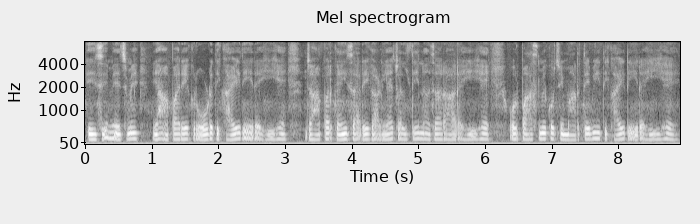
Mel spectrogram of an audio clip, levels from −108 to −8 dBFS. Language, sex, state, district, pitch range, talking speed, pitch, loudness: Hindi, female, Rajasthan, Jaipur, 150-165 Hz, 210 wpm, 155 Hz, -17 LUFS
